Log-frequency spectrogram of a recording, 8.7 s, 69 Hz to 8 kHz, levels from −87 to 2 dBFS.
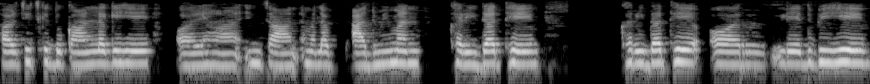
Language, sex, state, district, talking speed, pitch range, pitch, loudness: Chhattisgarhi, female, Chhattisgarh, Raigarh, 140 wpm, 210-230 Hz, 220 Hz, -21 LUFS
